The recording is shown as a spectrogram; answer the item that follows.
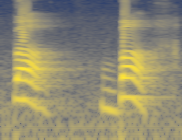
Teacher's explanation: जब मैंने इसको बोला तो मेरे lips they attached with each other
